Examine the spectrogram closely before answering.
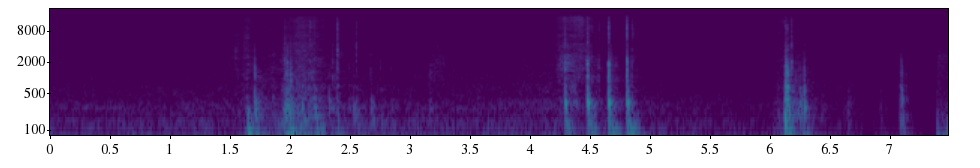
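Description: Plastic swing lid of a small bin knocking and clattering as a cat pushes through it: three short bouts of soft knocks, about two seconds apart.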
